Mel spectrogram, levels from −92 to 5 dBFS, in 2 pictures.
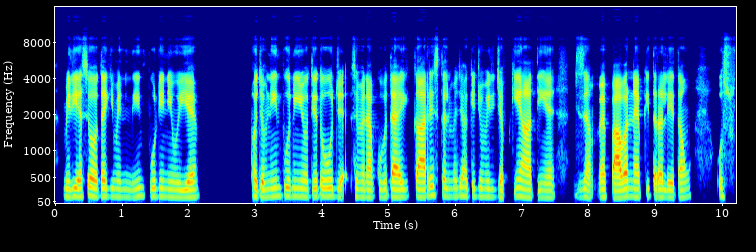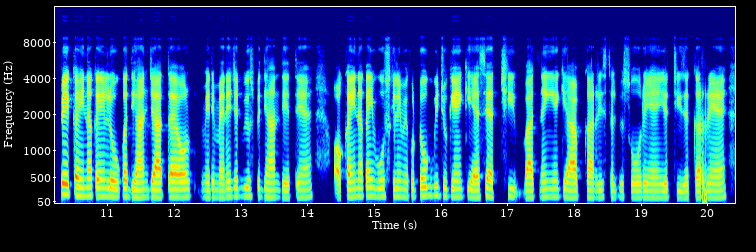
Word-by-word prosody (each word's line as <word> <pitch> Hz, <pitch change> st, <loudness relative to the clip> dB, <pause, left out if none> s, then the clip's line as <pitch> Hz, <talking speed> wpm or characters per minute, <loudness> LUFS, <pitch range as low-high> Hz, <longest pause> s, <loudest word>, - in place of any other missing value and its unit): मेरी 145 Hz, +1 st, +4 dB
ऐसा 150 Hz, +3 st, +1 dB
होता 150 Hz, -1 st, +4 dB
है -, -, +6 dB
कि 150 Hz, -, -10 dB
मेरी 145 Hz, -1 st, -7 dB
नींद 150 Hz, +4 st, -6 dB
पूरी 155 Hz, 0 st, -2 dB
नहीं 145 Hz, -1 st, -3 dB
हुई 135 Hz, -1 st, -3 dB
है। 140 Hz, 0 st, +4 dB, 0.9 s
और -, -, +5 dB
जब 140 Hz, -, 0 dB
नींद 155 Hz, +2 st, -1 dB
पूरी 155 Hz, 0 st, -2 dB
नहीं 150 Hz, -1 st, +1 dB
होती 145 Hz, +1 st, -1 dB
है -, -, +1 dB
तो 155 Hz, -, -2 dB
वो 155 Hz, +1 st, -1 dB
जैसे 150 Hz, 0 st, -4 dB
मैंने 140 Hz, -1 st, +1 dB
आपको 135 Hz, +2 st, -2 dB
बताया 140 Hz, 0 st, +4 dB
की 140 Hz, 0 st, -6 dB
कार्यस्थल 150 Hz, +3 st, +3 dB
में 150 Hz, -, -9 dB
जाके 155 Hz, -2 st, -4 dB
जो 150 Hz, 0 st, -8 dB
मेरी 145 Hz, -1 st, -6 dB
झपकियाँ 150 Hz, -2 st, +2 dB
आती 135 Hz, 0 st, -2 dB
हैं 130 Hz, 0 st, -1 dB, 0.3 s
जिसे 145 Hz, +2 st, -3 dB, 0.2 s
मैं 140 Hz, -, +5 dB
पावरनैप 145 Hz, +2 st, +6 dB
की -, -, -5 dB
तरह -, -, +3 dB
लेता 135 Hz, -1 st, 0 dB
हूँ 135 Hz, +2 st, -6 dB, 0.5 s
उसपे 190 Hz, +5 st, +4 dB
कहीं 165 Hz, -2 st, +5 dB
न 160 Hz, -, +4 dB
कहीं 155 Hz, 0 st, +3 dB
लोगों 145 Hz, -1 st, +1 dB
का 155 Hz, -, +5 dB
ध्यान 140 Hz, 0 st, +2 dB
जाता 135 Hz, 0 st, +4 dB
है 140 Hz, -1 st, +5 dB
और 145 Hz, +1 st, 0 dB, 0.2 s
मेरे 135 Hz, +1 st, -3 dB
मैनेजर 140 Hz, +4 st, -1 dB
भी 160 Hz, -, -3 dB
उसपे 150 Hz, 0 st, -7 dB
ध्यान 140 Hz, -1 st, -2 dB
देते 130 Hz, -1 st, -4 dB
हैं। 135 Hz, +1 st, -3 dB, 0.3 s
और -, -, +2 dB
कहीं 145 Hz, +1 st, +5 dB
न -, -, +1 dB
कहीं 155 Hz, 0 st, +2 dB
वो 150 Hz, 0 st, -6 dB
उसके 155 Hz, -1 st, -6 dB
लिए 150 Hz, -, -1 dB
मेरे 140 Hz, -1 st, -9 dB
को 145 Hz, -, -7 dB
टोक 165 Hz, +1 st, -1 dB
भी 180 Hz, -, -2 dB
चुके 150 Hz, -3 st, -2 dB
है 145 Hz, -, +3 dB
कि 145 Hz, -, -2 dB
"ऐसे 135 Hz, +4 st, 0 dB
अच्छी 150 Hz, +1 st, -3 dB, 0.2 s
बात 130 Hz, -1 st, +2 dB
नहीं 145 Hz, +1 st, -2 dB
है 150 Hz, -, -3 dB
की 145 Hz, -, -6 dB
आप 130 Hz, 0 st, -2 dB
कार्यस्थल 130 Hz, -1 st, -4 dB
पर 135 Hz, -, -12 dB
सो 130 Hz, 0 st, -7 dB
रहे 130 Hz, 0 st, -3 dB
हैं, 125 Hz, 0 st, -2 dB
ये 130 Hz, 0 st, -3 dB
चीज़ें 125 Hz, +1 st, -5 dB
कर 125 Hz, 0 st, 0 dB
रहे 130 Hz, -, -2 dB
हैं। 130 Hz, +3 st, -1 dB
145 Hz, 260 wpm, -25 LUFS, 135-150 Hz, 0.9 s, है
